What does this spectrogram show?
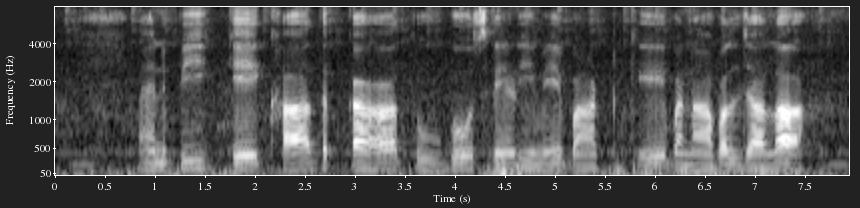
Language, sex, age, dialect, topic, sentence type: Bhojpuri, male, 31-35, Northern, agriculture, statement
